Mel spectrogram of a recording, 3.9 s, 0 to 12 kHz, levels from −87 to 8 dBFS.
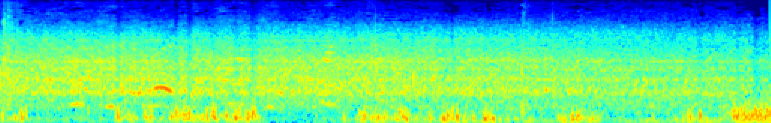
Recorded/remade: remade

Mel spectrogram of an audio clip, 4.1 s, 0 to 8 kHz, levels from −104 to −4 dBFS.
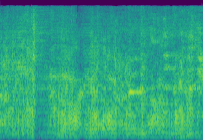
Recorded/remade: remade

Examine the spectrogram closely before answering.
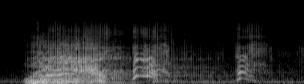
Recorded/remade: remade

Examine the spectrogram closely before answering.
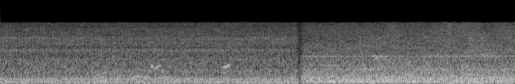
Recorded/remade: remade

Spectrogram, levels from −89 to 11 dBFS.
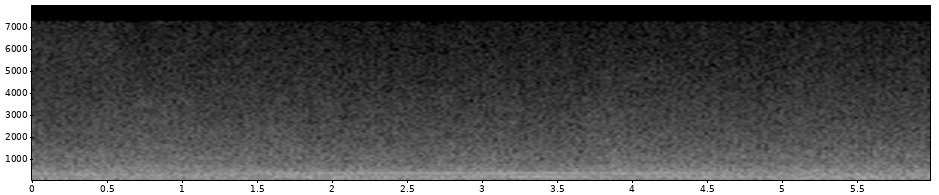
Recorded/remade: remade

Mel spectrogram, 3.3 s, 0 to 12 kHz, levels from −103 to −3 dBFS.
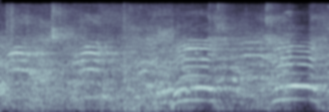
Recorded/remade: recorded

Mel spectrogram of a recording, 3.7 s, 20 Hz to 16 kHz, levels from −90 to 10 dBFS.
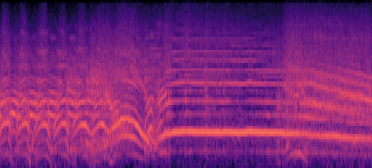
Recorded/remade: remade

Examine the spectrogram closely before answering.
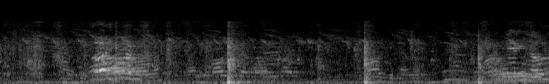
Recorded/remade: recorded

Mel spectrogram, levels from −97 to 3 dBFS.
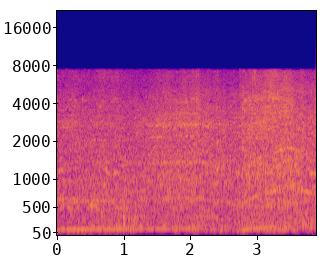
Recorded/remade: recorded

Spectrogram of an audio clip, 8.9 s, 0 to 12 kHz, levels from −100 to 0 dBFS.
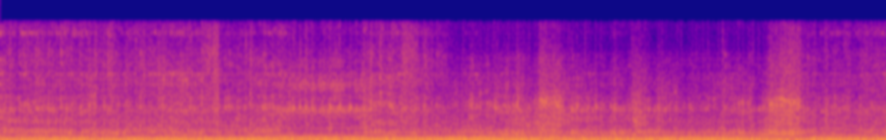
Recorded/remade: remade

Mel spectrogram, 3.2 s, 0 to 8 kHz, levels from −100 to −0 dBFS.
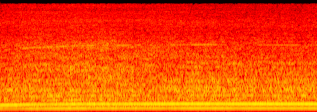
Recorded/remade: recorded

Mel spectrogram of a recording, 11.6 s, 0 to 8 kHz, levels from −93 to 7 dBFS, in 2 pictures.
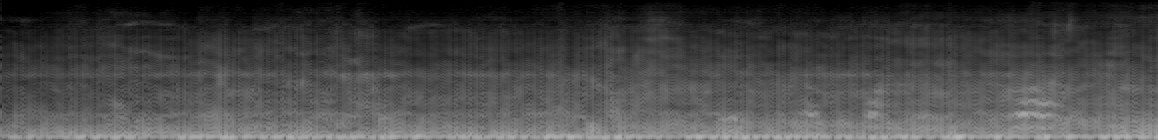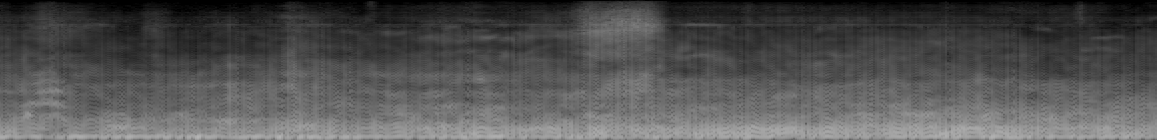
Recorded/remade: remade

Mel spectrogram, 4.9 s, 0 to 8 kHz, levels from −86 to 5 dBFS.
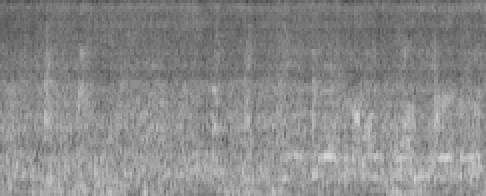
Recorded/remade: remade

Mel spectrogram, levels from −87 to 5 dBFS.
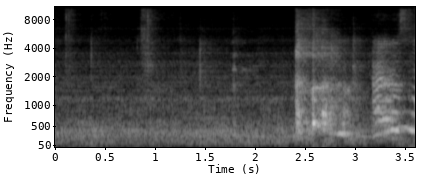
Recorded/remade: remade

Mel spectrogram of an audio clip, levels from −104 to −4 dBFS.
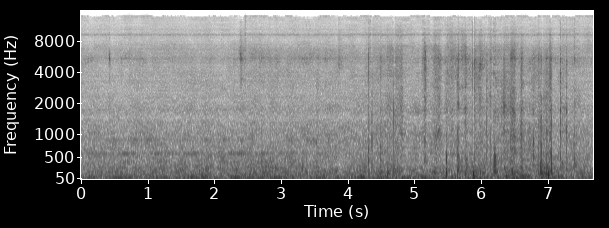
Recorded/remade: remade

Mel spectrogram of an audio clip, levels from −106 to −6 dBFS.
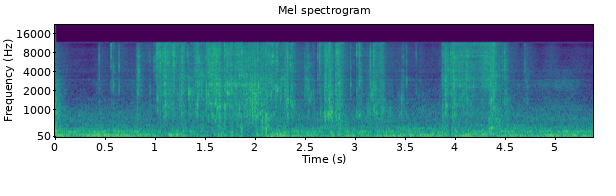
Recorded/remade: remade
